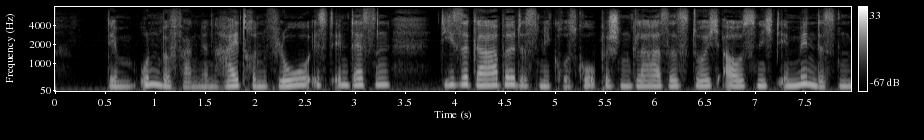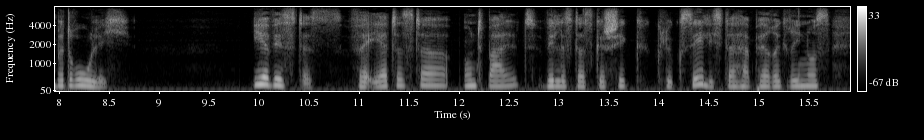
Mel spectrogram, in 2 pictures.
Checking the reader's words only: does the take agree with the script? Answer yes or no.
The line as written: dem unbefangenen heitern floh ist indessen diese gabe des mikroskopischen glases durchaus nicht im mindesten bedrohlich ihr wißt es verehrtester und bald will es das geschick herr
no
